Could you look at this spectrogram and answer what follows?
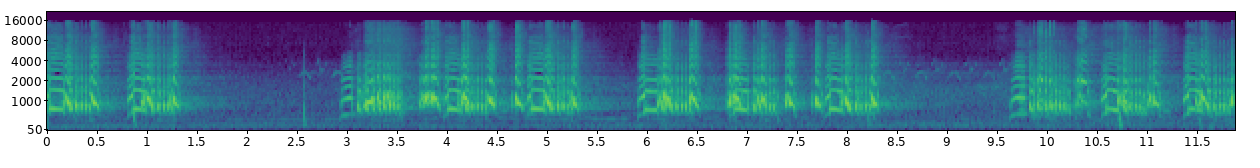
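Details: Sandhill cranes in Sarasota, a family with chicks, give loud, rolling, rattled bugling in bursts of two to three seconds with brief pauses, reacting to background sounds they hear; faint background hiss.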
